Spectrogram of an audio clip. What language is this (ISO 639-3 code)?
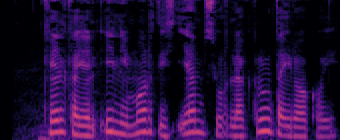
epo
